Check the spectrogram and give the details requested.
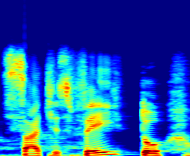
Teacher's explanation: O E não separa do I, gente. Quando isso acontece, o nome é ditongo.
